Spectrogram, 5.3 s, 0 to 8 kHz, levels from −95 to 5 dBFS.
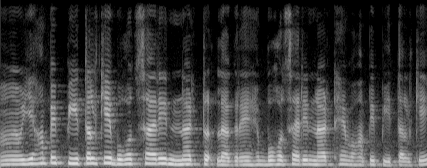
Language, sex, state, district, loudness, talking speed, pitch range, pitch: Hindi, female, Maharashtra, Washim, -16 LUFS, 215 wpm, 185-230 Hz, 200 Hz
